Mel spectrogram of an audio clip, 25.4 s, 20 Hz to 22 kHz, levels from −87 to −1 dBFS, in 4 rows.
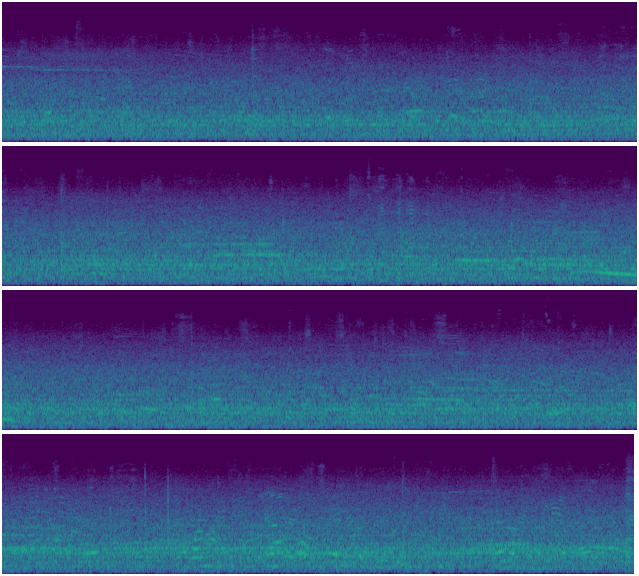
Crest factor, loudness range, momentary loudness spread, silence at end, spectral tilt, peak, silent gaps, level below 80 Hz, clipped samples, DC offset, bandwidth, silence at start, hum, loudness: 16 dB; 3 LU; 4 LU; 0 s; -5 dB/octave; -24 dBFS; none; -88 dBFS; under 0.1%; under 0.1%; 15.5 kHz; 0 s; none; -40 LUFS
